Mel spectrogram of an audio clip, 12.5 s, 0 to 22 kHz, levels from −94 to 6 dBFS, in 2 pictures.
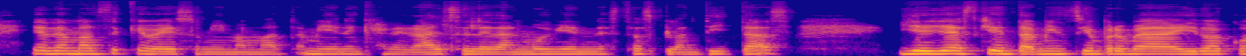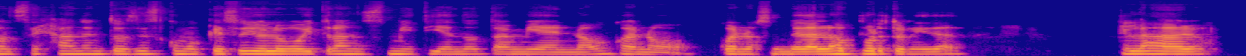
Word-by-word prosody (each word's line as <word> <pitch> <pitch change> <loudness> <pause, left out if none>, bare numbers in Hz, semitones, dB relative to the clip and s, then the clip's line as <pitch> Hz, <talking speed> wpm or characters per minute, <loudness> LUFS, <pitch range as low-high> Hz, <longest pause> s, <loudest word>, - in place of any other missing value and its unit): y 210 - -1
además 195 -1 +2
de 225 - -6
que 190 -6 -1
eso, 170 0 -5
mi 165 -1 -9
mamá 160 +3 -9
también 175 -3 -3
en 175 - -8
general 160 -2 -5
se 180 - -5
le 170 -1 -1
dan 165 0 -4
muy 170 0 -3
bien 170 0 -4
estas 180 +2 -8
plantitas, 175 +3 -4 0.5
y 200 0 +7
ella 200 +1 +8
es 195 0 0
quien 200 -2 +6
también 185 +1 +2
siempre 190 -1 +1
me 180 0 +4
ha 175 0 +4
ido 180 +1 +1
aconsejando. 185 +1 -3
Entonces, 190 0 -2
como 180 -3 -3
que 180 - 0
eso 180 - -4
yo 190 -1 +5
lo 185 -1 +5
voy 180 0 0
transmitiendo 175 -1 -3
también, 165 -2 -4
¿no?, 165 +4 -4
cuando, 170 -1 -5
cuando 175 -1 0
se 170 0 -7
me 170 - 0
da 170 0 +7
la 180 +2 +7
oportunidad, 185 -1 -1 0.8
claro. 180 -2 +3
180 Hz, 215 wpm, -21 LUFS, 170-190 Hz, 0.8 s, ella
